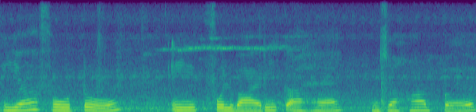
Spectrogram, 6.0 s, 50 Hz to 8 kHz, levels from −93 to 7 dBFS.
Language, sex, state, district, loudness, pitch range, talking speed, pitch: Hindi, female, Bihar, West Champaran, -15 LUFS, 195-215 Hz, 80 wpm, 205 Hz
